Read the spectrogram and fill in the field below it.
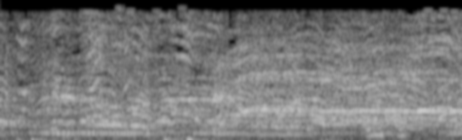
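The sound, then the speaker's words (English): A crowd of children cheers on participants in a timed two-minute game, shouting continuously with overlapping high-pitched whoops and yells forming a loud, steady roar that never drops out. “Hey, you guys got to cheer them on.”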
